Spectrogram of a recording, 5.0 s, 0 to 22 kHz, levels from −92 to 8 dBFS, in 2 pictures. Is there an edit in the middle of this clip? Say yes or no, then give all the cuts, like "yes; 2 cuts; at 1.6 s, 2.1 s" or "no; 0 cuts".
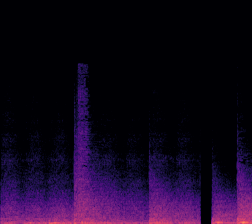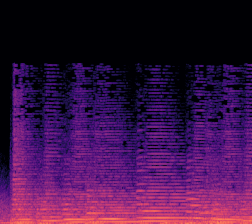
no; 0 cuts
